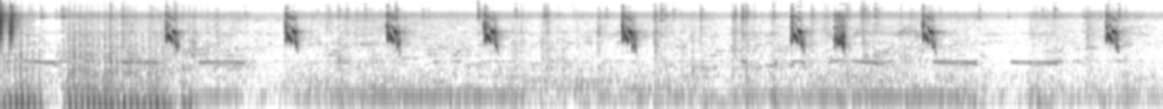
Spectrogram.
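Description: Budgerigar giving short, sharp, high chirps at uneven intervals of about a second.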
